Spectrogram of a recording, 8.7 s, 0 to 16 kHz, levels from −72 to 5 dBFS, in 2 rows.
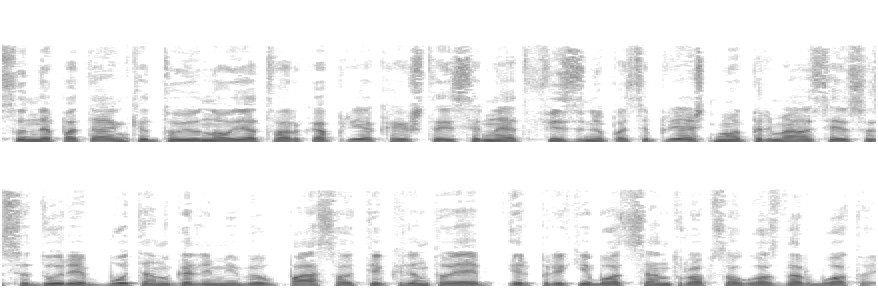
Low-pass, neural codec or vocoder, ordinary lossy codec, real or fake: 14.4 kHz; none; MP3, 48 kbps; real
